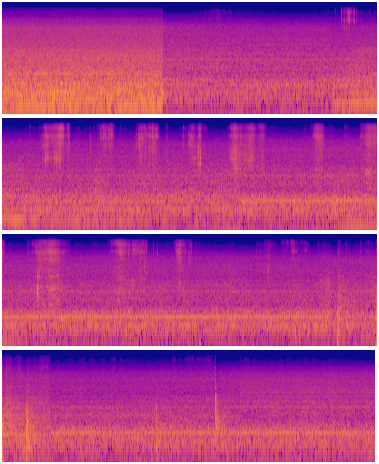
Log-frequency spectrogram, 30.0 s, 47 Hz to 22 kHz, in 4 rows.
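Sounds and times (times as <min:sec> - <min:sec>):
kitchen hum: 0:03.2 - 0:29.1
wet squishing and tearing of meat: 0:08.2 - 0:12.8, 0:17.2 - 0:19.0.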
